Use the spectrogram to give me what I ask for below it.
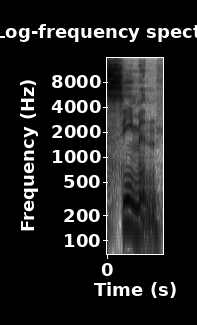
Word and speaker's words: Seaman: Yes, it's Seaman, spelled Seaman, but it sounds like seaman. The name and the concept is the only reason I like this game. Like I said, it was literally pronounced seaman, like that weird Spider-Man shit that shoots out of you.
